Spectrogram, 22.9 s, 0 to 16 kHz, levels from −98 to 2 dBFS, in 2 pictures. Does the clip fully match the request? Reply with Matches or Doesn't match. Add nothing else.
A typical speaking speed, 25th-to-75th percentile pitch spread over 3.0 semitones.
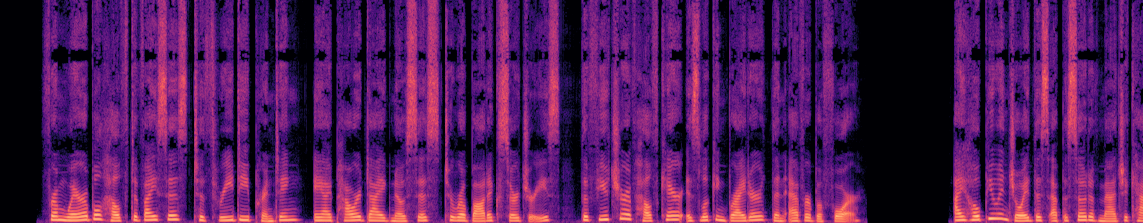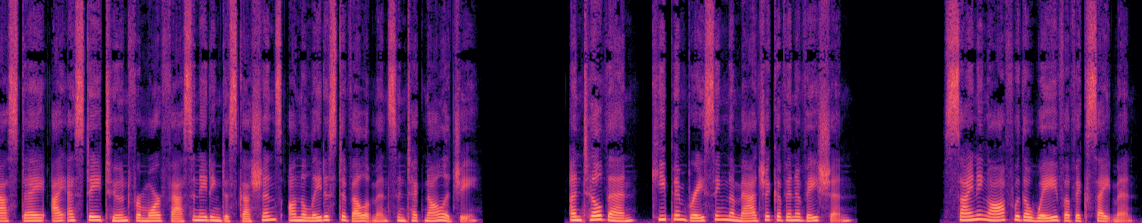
Matches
